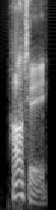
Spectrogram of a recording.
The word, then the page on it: hearty: British English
